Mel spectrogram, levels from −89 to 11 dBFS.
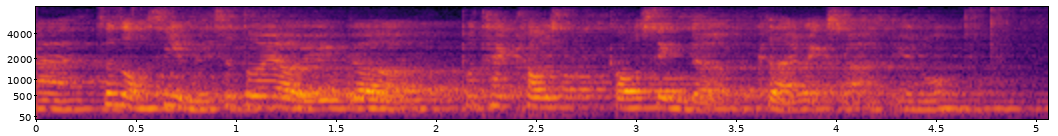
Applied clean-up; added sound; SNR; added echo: none; none; none; reverberation time 2.5 s.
